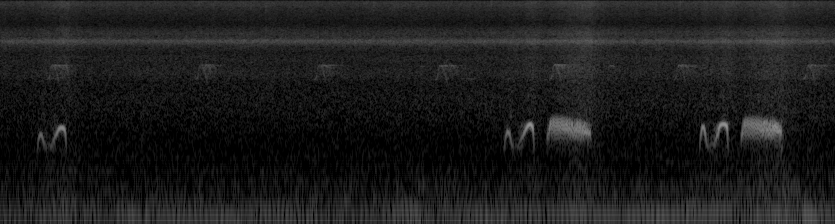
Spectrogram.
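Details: Trained spotted dove giving soft coos: a lone quiet double note early, then two fuller phrases of two short hoots and a sustained husky coo, over light background hiss and faint high chirps.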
